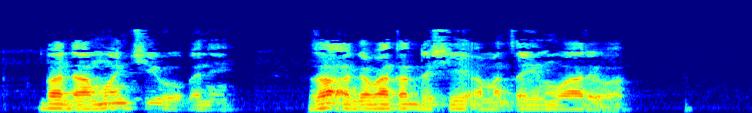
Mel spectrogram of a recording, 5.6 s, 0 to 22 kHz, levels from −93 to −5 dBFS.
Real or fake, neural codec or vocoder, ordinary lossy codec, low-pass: real; none; MP3, 32 kbps; 10.8 kHz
